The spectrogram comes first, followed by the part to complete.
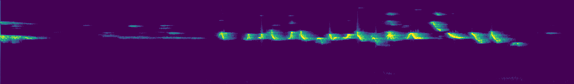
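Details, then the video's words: House finch sings after a thin drawn-out opening note: a quick run of warbled chirps for about three seconds, closing with a downslurred buzzy note. "Pinzón Mexicano / Carpodaco Canto! Llamado! Cantando! - House Finch Song"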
